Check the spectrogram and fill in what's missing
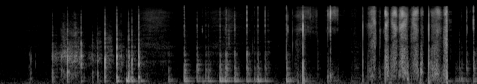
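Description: A small closed Dove soap carton of thin cardboard, hollow with a bar of soap inside, is held in both hands and tapped and scratched with short fingernails and fingertips. A quick, uneven run of crisp taps and dry, hissy scratches follows, bright and high-pitched, with each sound ending sharply without ringing.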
